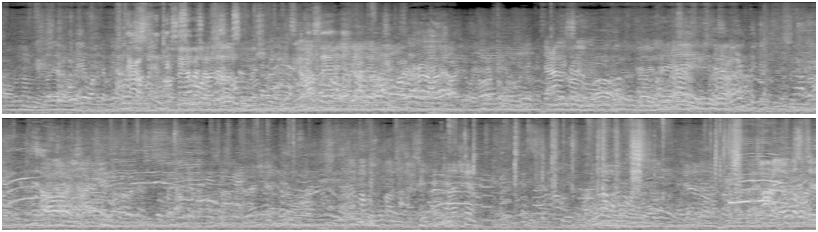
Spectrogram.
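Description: A crowd of men talk over one another close by.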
